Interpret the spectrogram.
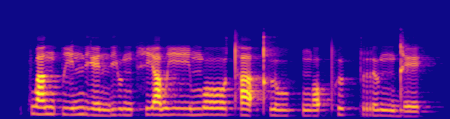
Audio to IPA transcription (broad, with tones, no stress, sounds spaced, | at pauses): k w a˥˩ n p i˦˥ n j e˨˩ n j ɯ˨˩ ŋ h i˧ a̯ w iː˧ m oː˥˩ tʰ a˦˥ ʔ kʰ l uː˨˩ k̚ ŋ ɔ˨˩ ʔ pʰ ɯ˥˩ k̚ p r ɯ˧ ŋ d e˨˩ k̚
